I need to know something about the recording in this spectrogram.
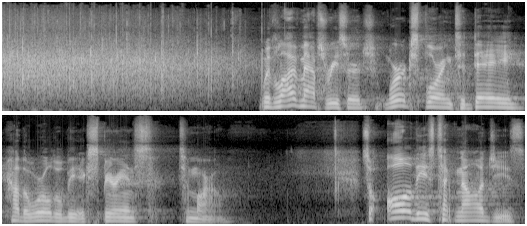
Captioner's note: applause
